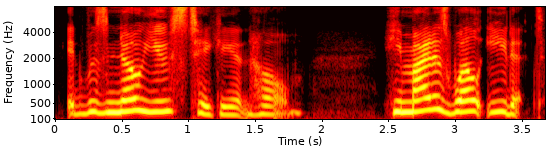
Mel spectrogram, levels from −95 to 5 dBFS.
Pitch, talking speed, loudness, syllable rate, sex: 255 Hz, 210 wpm, -17 LUFS, 5.4 syllables/s, female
